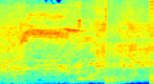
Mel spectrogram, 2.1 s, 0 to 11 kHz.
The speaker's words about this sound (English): DeMar DeRozan's 9-year-old daughter went viral due to her high-pitched screams to distract the Raptors attempting free throws. Here she is here. And here's the voice you're hearing when Raptors shoot. She's screaming.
